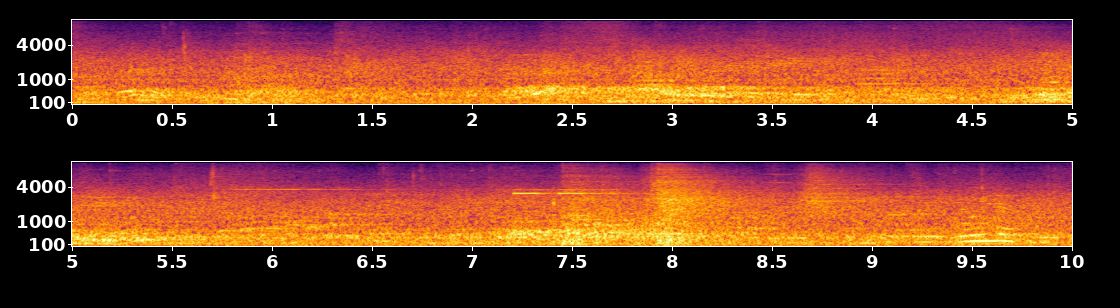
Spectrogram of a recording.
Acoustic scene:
subway station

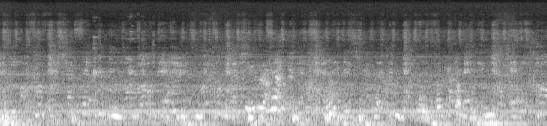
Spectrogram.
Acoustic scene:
restaurant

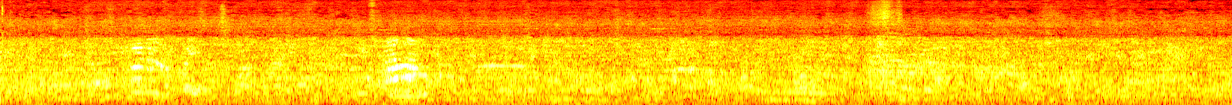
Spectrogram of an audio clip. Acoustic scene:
park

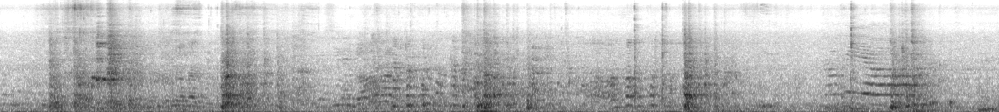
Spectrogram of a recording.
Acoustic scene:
restaurant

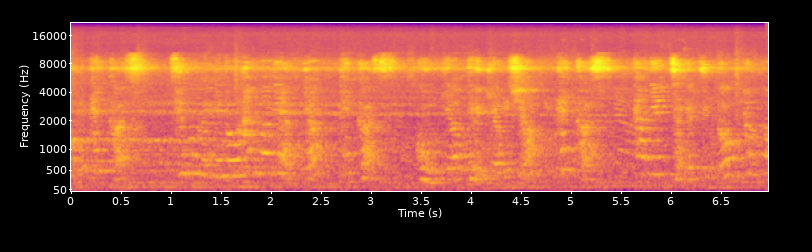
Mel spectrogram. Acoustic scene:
subway station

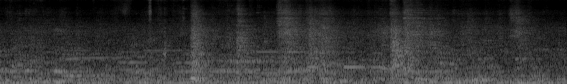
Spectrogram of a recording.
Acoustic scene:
cafe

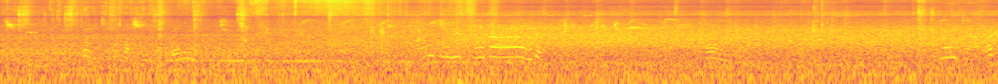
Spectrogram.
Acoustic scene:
residential area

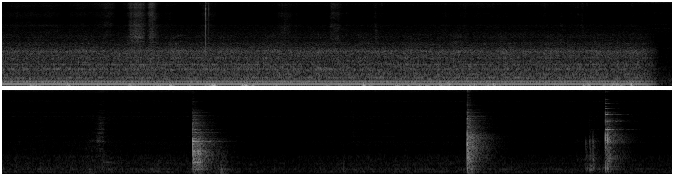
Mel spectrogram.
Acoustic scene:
kitchen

